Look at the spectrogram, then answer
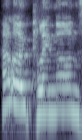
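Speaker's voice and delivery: mock very high, shrill yelled call. Retelling how she yelled out the window at people: imitating her yelling. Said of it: "she'll yell something".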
